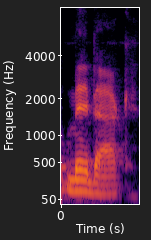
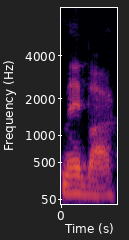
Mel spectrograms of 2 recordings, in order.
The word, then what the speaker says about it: Maybach: technically two Maybach although Mayback I refuse to call it Mayback because it's pronounced Maybach but okay Maybback and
